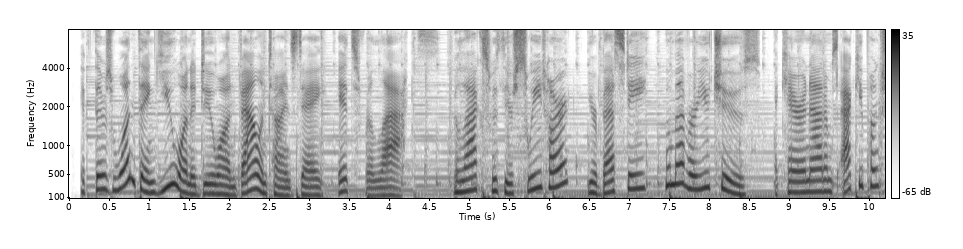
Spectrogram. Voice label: foot soak radio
